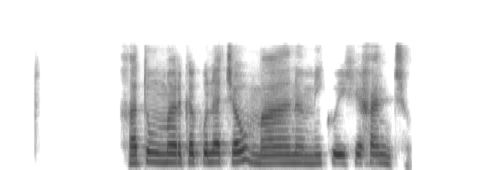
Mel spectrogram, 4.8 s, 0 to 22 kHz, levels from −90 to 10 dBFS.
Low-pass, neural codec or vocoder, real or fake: 7.2 kHz; codec, 16 kHz, 1 kbps, X-Codec, WavLM features, trained on Multilingual LibriSpeech; fake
